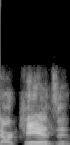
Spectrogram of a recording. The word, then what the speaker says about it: Arkansan: Arkansas a lifelong how do you say it arkansan there we go Arkansas Nick has done political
